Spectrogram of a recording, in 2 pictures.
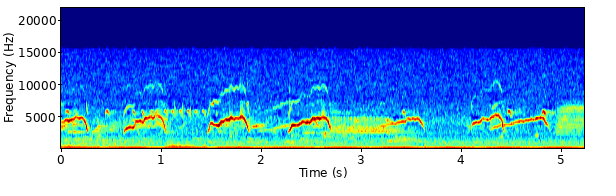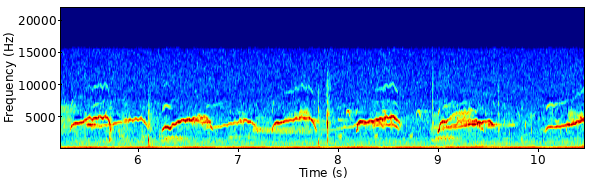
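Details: Recorded by camera at the Decorah North nest on 1 April 2022 during feeding, a bald eagle repeats high arched chirps about once a second for ten seconds, with scattered clicks and a low continuous hum.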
